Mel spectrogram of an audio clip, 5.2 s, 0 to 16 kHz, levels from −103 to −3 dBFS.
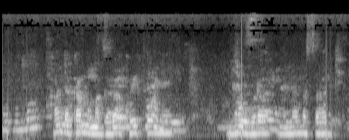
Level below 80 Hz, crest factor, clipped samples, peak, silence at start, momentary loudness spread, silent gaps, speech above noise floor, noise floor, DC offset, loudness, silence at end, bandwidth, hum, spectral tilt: -52 dBFS; 16 dB; under 0.1%; -6 dBFS; 0.05 s; 11 LU; none; 25 dB; -48 dBFS; under 0.1%; -24 LUFS; 0.15 s; 11.5 kHz; none; -8 dB/octave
